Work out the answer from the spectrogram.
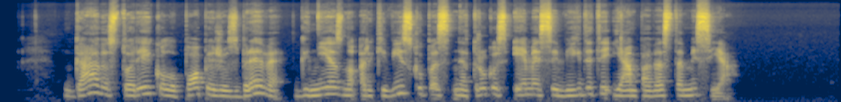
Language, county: Lithuanian, Vilnius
